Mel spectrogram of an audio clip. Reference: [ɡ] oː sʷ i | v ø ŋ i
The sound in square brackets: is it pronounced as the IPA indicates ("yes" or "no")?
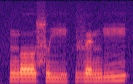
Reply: no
